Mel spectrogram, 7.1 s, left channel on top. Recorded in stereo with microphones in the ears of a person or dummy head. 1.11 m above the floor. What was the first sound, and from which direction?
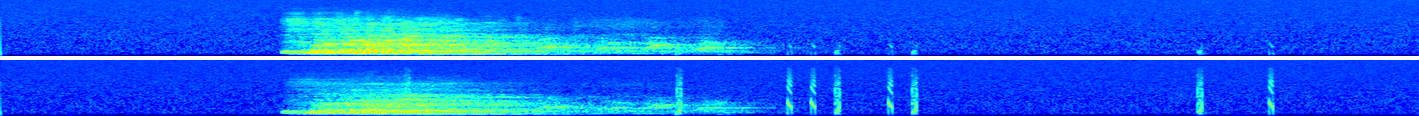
Laughter, 85° left.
